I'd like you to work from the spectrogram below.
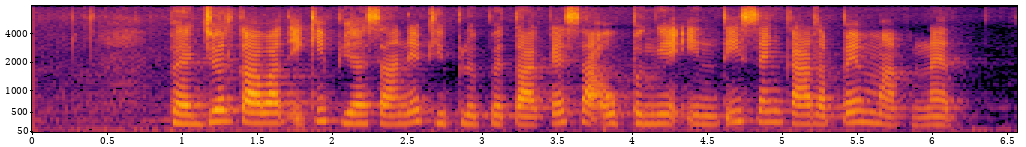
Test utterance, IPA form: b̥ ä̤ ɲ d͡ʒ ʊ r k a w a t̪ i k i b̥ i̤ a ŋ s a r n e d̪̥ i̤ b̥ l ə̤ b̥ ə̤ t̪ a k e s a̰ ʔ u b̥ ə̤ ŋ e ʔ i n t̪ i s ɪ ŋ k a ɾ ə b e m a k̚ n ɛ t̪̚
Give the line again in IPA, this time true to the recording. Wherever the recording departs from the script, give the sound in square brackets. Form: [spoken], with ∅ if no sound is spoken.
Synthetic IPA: b̥ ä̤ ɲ d͡ʒ ʊ r k a w a t̪ i k i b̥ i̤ a [∅] s a [∅] n e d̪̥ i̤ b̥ l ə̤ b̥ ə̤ t̪ a k e s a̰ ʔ u b̥ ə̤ ŋ e ʔ i n t̪ i s ɪ ŋ k a ɾ ə [p] e m a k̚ n ɛ t̪̚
